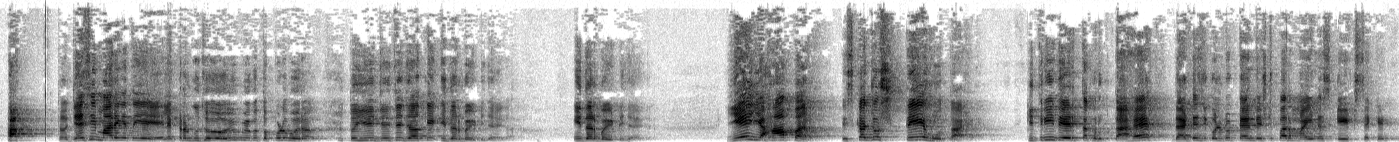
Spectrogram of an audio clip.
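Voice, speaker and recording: Guy teaching physics online, kinda bright voice, jokey and chatty. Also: extremely high pitch. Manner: playful, joking, mixes English terms into speech. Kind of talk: live online lecture.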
